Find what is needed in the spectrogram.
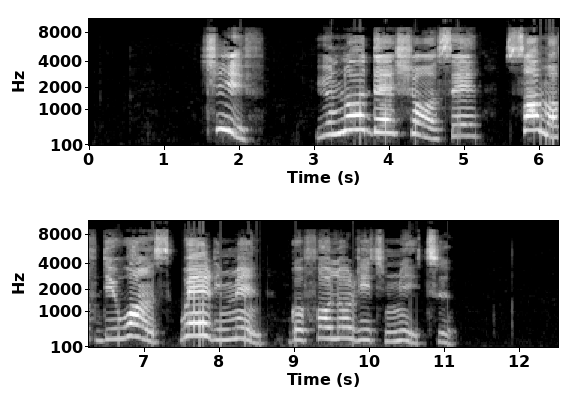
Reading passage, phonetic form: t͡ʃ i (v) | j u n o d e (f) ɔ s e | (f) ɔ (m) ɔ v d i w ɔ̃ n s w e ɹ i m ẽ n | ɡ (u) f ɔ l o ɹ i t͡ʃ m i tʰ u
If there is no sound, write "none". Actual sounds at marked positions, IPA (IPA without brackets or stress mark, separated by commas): f, ʃ, s, m, o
